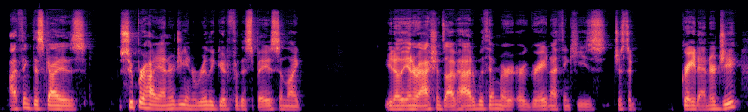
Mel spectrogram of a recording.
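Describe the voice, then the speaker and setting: Casual young male streamer, late-night and loose, tense bright tone, dead-dry close mic. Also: mid-range voice, dry recording. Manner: loose and profane, with many fillers and restarts. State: tired from staying up late. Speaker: crypto livestreamer reading chat. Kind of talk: casual livestream chat.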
